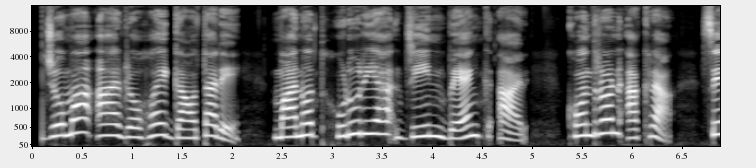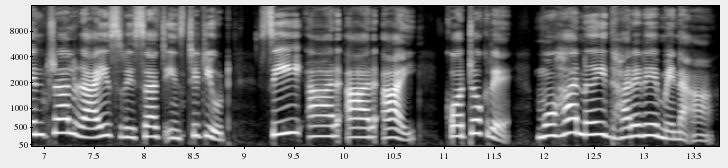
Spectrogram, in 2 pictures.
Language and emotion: Santali, neutral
